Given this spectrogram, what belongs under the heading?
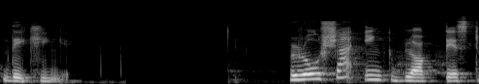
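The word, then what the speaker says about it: Rorschach: इसका जो प्रोनाउंसिएशन होता है वो रोशचैच नहीं होके रोशा होता है.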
